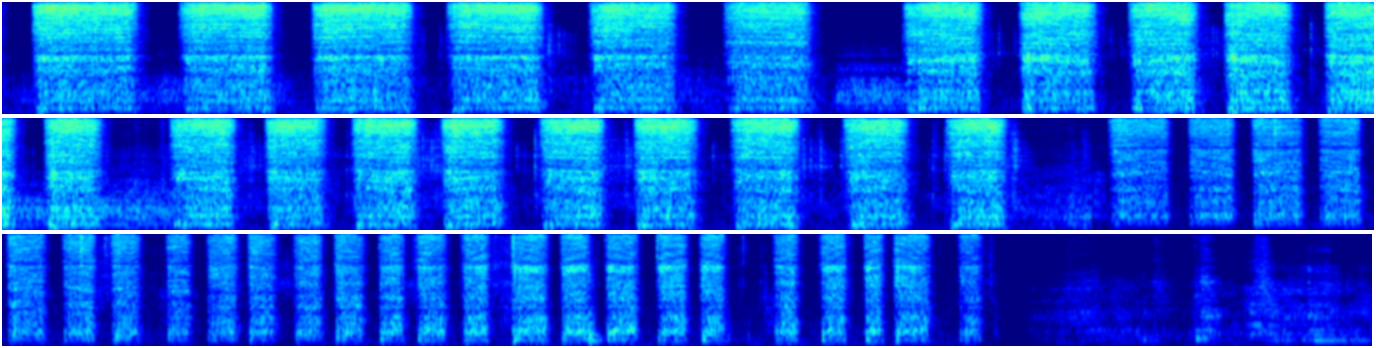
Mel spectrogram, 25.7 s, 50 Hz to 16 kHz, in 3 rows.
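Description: Aerosol spray-paint can spraying blue paint in short, repeated bursts of hiss, roughly one or two a second. After about fifteen seconds the bursts become quicker and fainter, and they stop about 23 seconds in.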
